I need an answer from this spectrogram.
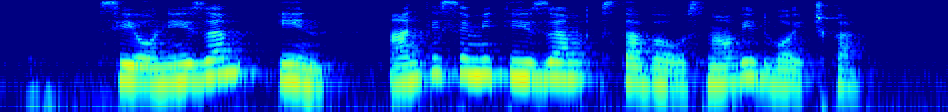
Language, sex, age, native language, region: Slovenian, female, 50-59, Slovenian, Gorenjska region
